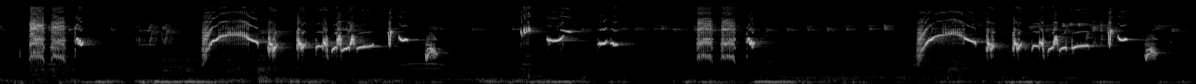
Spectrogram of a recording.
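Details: Oriental magpie-robin song intended to provoke other magpie-robins: bursts of harsh notes, then loud arched whistles running into quick varied chirps and slurs, repeated in phrases separated by short pauses.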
